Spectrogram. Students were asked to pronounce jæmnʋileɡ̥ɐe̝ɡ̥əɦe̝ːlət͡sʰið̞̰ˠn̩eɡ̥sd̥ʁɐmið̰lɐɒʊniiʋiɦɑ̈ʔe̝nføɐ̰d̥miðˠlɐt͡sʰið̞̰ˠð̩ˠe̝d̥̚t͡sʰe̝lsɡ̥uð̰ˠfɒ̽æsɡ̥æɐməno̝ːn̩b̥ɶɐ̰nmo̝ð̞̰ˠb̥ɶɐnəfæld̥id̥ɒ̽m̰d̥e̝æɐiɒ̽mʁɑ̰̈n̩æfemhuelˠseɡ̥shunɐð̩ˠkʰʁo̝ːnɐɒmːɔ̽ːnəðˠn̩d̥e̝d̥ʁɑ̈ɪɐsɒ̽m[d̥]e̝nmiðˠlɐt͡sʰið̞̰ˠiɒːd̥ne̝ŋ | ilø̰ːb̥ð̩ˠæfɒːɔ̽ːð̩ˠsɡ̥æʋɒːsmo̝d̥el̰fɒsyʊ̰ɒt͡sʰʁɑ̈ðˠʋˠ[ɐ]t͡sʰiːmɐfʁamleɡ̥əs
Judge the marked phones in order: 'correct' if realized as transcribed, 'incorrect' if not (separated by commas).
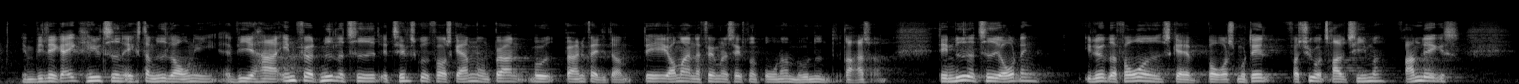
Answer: correct, incorrect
